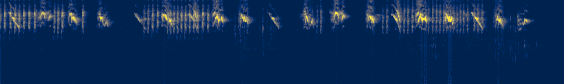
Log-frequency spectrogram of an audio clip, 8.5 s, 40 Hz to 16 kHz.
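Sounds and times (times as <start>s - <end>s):
house sparrow chirping with rapid repeated harsh chirps in Suffolk UK in spring: 0.0s - 8.0s.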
